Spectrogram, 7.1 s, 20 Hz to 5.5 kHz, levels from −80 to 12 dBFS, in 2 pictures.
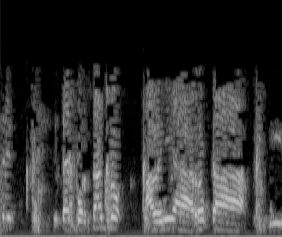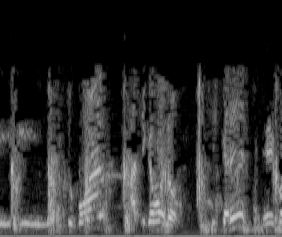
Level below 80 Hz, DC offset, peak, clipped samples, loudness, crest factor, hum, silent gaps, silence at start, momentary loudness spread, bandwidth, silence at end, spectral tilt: -52 dBFS; 4%; -2 dBFS; under 0.1%; -16 LUFS; 14 dB; none; none; 0 s; 9 LU; 4.2 kHz; 0 s; -8.5 dB/octave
